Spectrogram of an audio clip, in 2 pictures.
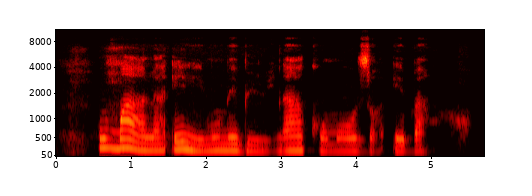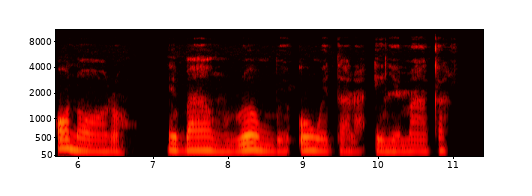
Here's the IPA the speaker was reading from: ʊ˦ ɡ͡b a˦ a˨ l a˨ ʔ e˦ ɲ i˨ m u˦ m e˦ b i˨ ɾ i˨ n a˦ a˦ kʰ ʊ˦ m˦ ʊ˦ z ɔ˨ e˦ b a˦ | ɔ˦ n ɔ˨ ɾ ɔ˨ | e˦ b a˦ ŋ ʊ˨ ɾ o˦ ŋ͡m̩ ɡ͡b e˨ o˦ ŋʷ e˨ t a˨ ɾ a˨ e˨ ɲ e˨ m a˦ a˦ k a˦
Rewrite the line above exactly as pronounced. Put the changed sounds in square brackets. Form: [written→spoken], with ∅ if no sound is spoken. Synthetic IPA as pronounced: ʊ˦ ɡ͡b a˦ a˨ l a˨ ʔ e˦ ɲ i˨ m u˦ m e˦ b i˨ ɾ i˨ n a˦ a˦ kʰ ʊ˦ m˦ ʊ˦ z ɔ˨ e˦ b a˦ | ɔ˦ n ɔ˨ ɾ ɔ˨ | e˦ b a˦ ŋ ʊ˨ ɾ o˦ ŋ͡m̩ ɡ͡b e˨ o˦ ŋʷ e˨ t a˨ ɾ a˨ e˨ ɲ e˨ m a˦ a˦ k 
